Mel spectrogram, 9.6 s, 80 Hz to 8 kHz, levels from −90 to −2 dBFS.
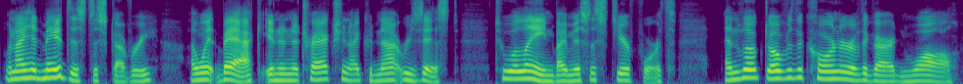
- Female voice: Yes, female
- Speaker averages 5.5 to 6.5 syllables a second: No, 5.0 syllables/s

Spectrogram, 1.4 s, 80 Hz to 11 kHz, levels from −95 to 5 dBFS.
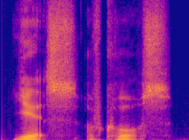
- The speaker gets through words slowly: Yes, slow, 125 wpm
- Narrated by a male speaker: Yes, male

